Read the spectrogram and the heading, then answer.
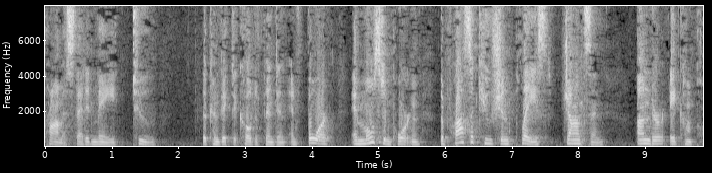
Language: English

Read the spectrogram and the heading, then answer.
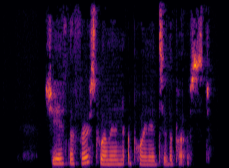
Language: English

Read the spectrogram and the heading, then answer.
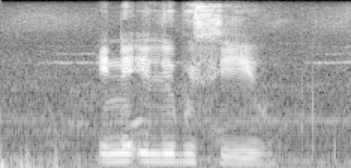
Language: Southern Sotho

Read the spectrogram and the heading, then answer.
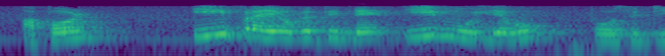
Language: Malayalam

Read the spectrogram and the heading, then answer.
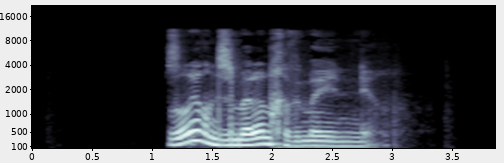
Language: Kabyle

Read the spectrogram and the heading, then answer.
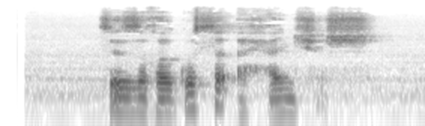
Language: Kabardian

